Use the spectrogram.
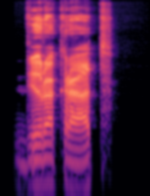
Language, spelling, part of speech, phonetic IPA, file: Russian, бюрократ, noun, [bʲʊrɐˈkrat], Ru-бюрократ.ogg
- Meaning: bureaucrat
